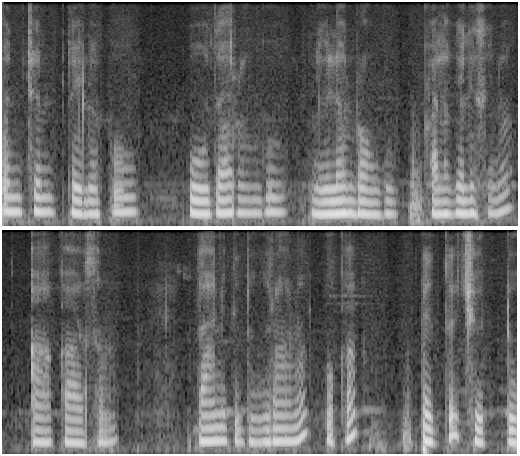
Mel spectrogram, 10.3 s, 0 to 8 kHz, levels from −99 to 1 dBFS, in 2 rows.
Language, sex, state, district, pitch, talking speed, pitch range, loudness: Telugu, female, Andhra Pradesh, Krishna, 170 Hz, 75 wpm, 165-180 Hz, -21 LUFS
